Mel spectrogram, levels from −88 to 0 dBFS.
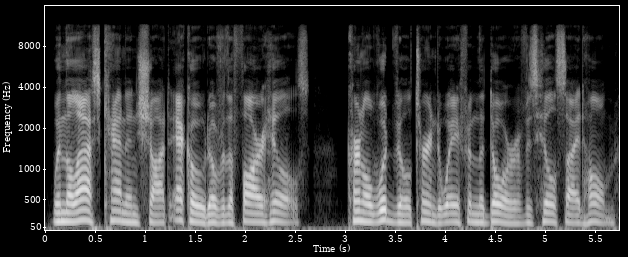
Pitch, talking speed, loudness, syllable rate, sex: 135 Hz, 220 wpm, -18 LUFS, 6.1 syllables/s, male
